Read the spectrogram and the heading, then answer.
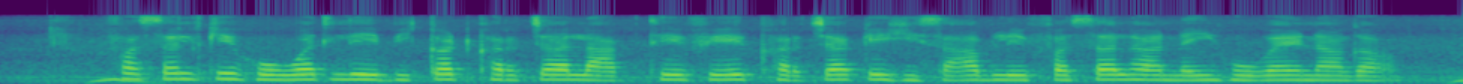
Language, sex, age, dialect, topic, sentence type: Chhattisgarhi, female, 25-30, Western/Budati/Khatahi, agriculture, statement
